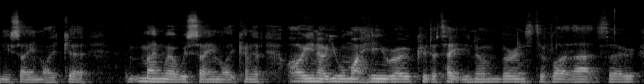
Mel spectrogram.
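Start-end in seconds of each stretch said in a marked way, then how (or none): none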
